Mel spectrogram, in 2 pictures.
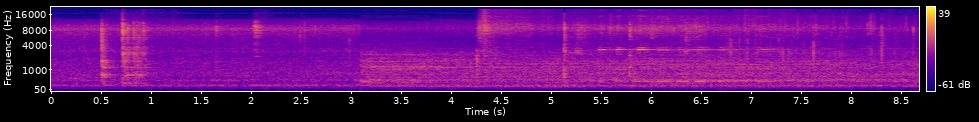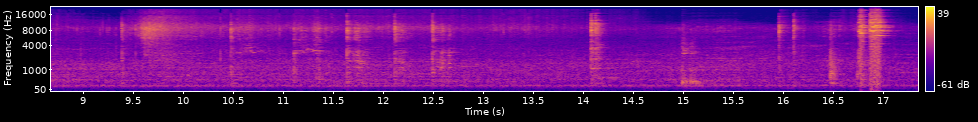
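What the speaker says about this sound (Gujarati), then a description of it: "ગેસ બંધ કરી દઈશું અને વઘારને એડ કરી દઈશું મગમાં" Hot tempering sizzles and crackles as it is poured into cooked mung beans, with utensil clinks and stirring scrapes throughout; no voices.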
